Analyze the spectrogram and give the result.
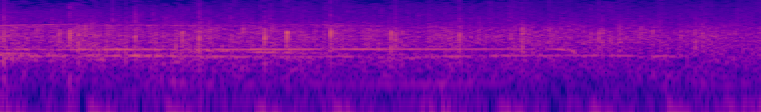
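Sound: audience applause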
